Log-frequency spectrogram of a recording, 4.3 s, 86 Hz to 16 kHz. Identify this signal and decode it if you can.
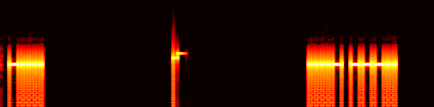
Morse code, heard as a keyed tone, about 40 wpm, 700 Hz. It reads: 6 4 8
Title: Common Cut Numbers - 2-Digit 40wpm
